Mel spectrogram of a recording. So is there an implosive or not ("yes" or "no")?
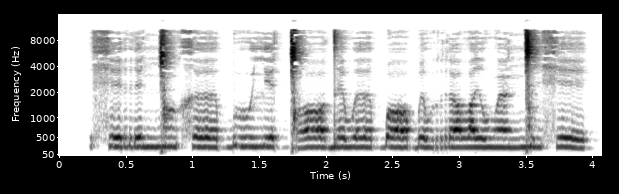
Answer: yes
